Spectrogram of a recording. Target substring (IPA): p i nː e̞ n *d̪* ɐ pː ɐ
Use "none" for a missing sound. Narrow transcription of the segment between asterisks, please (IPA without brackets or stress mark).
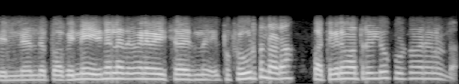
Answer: d̪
